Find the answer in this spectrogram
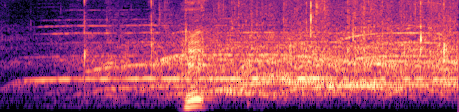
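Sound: audience cheering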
